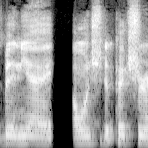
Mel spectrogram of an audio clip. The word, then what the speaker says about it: beignets: So I want to go a little bit deeper into the beignets.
